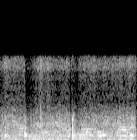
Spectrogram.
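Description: Knife chopping on a cutting board: three sharp strikes spaced about a second apart, over market chatter.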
